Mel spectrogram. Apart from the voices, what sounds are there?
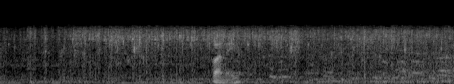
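water running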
